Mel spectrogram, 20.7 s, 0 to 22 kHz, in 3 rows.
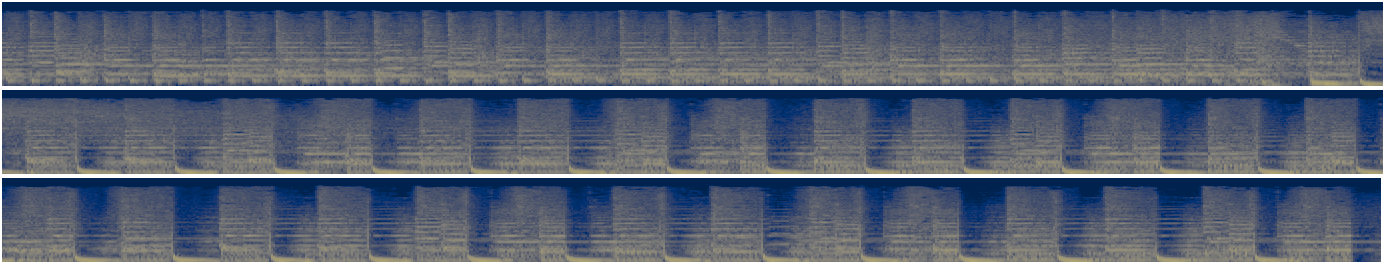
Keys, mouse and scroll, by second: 0.6 click, 3.4 space, 5.4 click, 7.0 Page_Down, 8.8 ctrl+a, 9.4 alt+], 10.6 right click, 11.8-16.9 drag, 16.9 right click, 17.9 click.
